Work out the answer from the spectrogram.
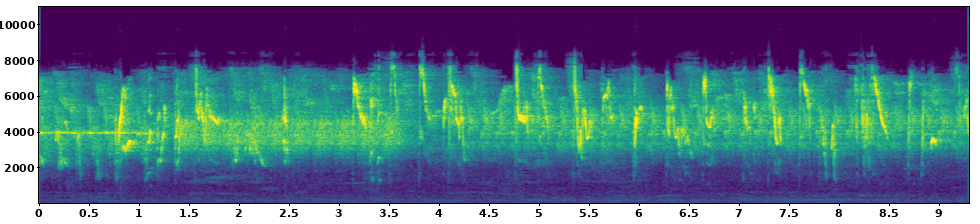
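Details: Long, vigorous outpouring of high, thin twittering from a champion white-eye, dense rapid notes with occasional sharp downward slurs, steady throughout.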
